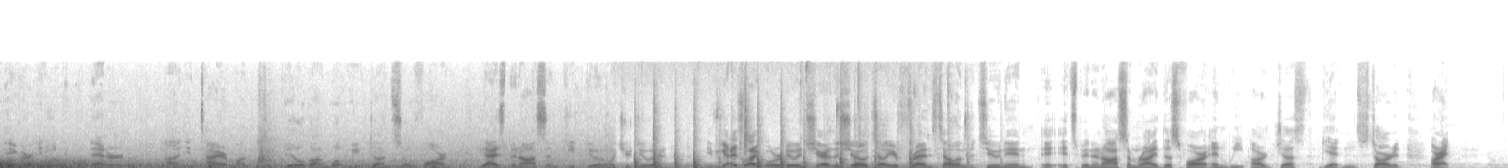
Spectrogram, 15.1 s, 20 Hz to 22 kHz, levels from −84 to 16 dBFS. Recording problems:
rain or running water; very loud; until 9.5 s; 1 dB above the speech
murmuring crowd; faint; throughout; 30 dB below the speech

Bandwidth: 14 kHz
